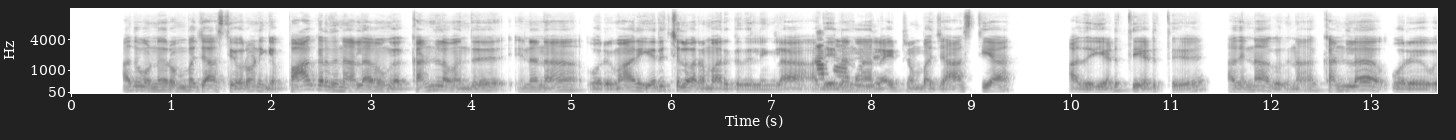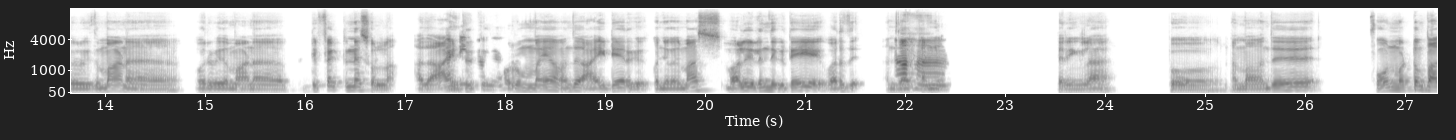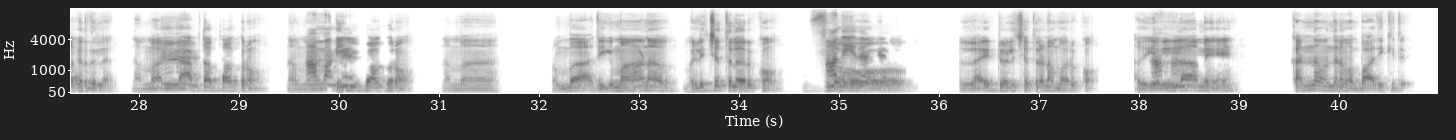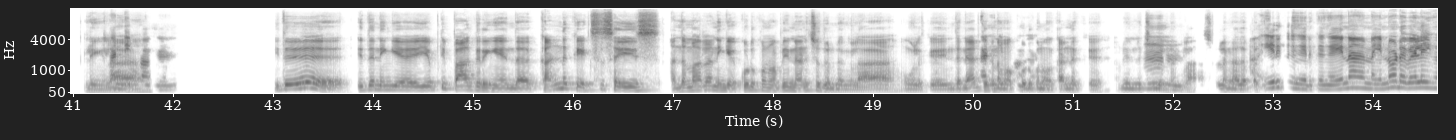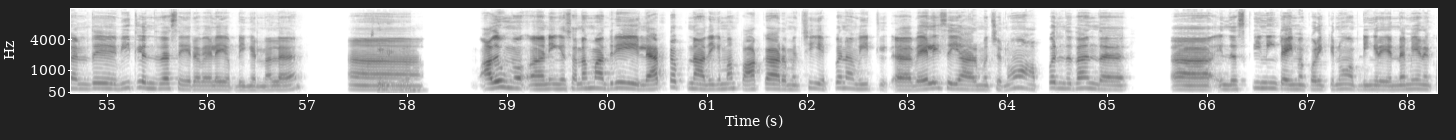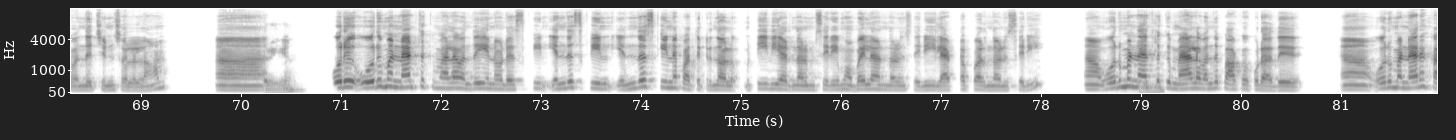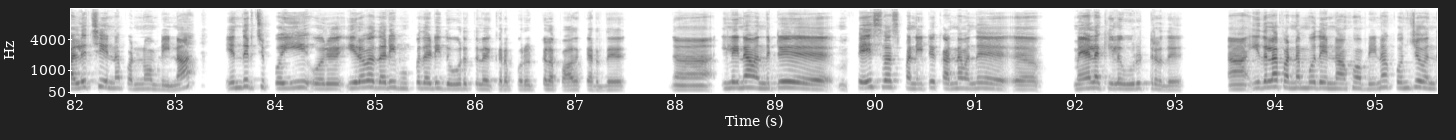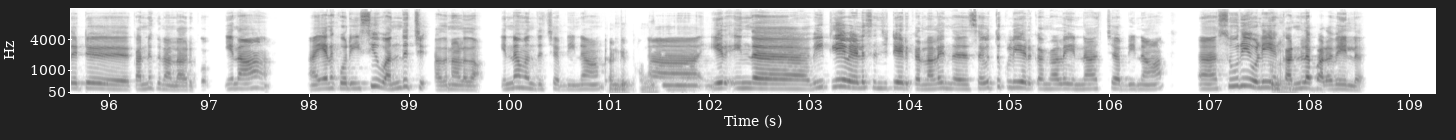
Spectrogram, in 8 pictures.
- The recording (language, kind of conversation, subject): Tamil, podcast, எழுந்ததும் உடனே தொலைபேசியைப் பார்க்கிறீர்களா?
- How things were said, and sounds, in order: in English: "டிஃபெக்ட்னே"; in English: "எக்சர்சைஸ்"; other noise; drawn out: "ஆ"; in English: "ஸ்க்ரீனிங் டைம்"; "பண்ணனும்" said as "பண்ணோம்"; in English: "ஃபேஸ் வாஷ்"; in English: "இஷ்யூ"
